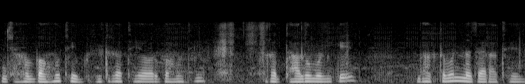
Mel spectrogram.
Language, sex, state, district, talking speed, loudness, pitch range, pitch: Chhattisgarhi, male, Chhattisgarh, Rajnandgaon, 170 wpm, -23 LUFS, 130-140 Hz, 130 Hz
